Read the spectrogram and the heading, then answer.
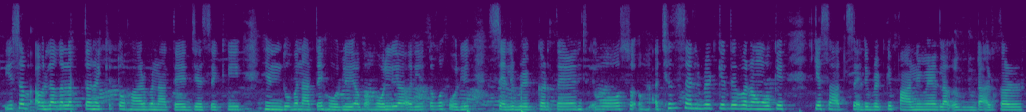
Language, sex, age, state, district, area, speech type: Urdu, female, 18-30, Uttar Pradesh, Ghaziabad, rural, spontaneous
